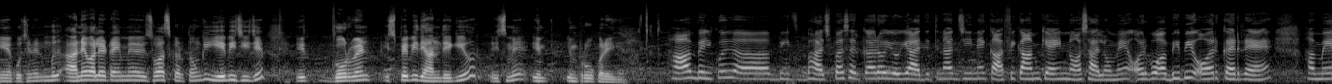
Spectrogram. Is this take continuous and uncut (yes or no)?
no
